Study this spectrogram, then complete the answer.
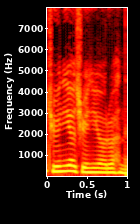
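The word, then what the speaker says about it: JR JR: 어, 발음은 주니어 주니어로 하는데 표기는 JR JR로 합니다.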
